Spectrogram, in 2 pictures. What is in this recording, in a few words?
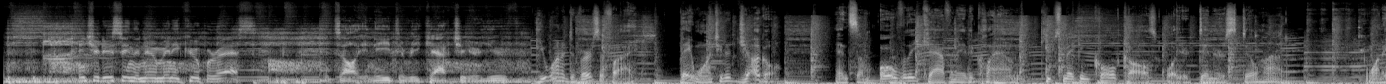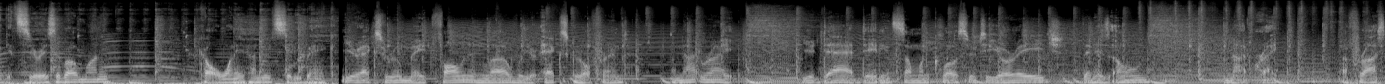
Commercial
